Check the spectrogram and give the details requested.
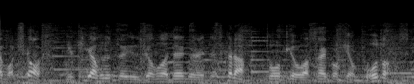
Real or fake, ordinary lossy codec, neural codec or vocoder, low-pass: fake; none; codec, 16 kHz, 2 kbps, FunCodec, trained on Chinese and English, 25 frames a second; 7.2 kHz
